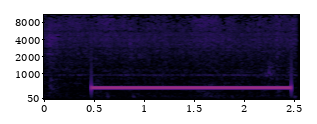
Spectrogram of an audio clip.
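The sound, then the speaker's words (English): Ringback tone of an outgoing telephone call: one steady electronic tone at constant pitch holds for about two seconds, then cuts off, over a low background hiss. “All right, let's call him.”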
